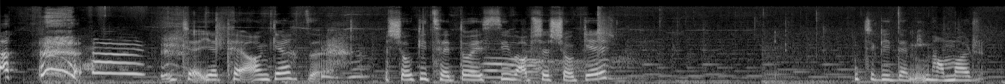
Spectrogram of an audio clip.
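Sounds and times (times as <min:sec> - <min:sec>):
soft background music: 0:00.0 - 0:10.0
steady hiss: 0:00.0 - 0:10.0
woman speaking: 0:04.3 - 0:06.4.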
